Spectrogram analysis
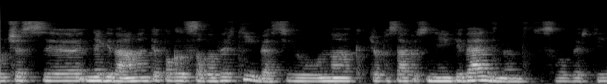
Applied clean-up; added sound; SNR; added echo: none; none; none; reverberation time 0.3 s.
